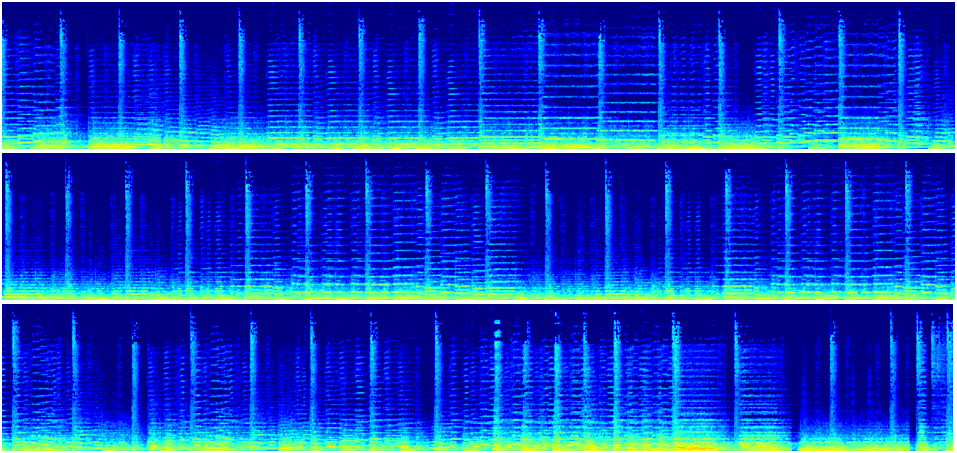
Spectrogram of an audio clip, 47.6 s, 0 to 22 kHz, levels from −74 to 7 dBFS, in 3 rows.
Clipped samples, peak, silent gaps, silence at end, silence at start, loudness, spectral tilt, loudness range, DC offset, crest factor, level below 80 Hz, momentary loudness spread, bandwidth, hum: under 0.1%; -4 dBFS; none; 0 s; 0 s; -22 LUFS; -5.5 dB/octave; 6 LU; under 0.1%; 18 dB; -42 dBFS; 6 LU; over 20 kHz; none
